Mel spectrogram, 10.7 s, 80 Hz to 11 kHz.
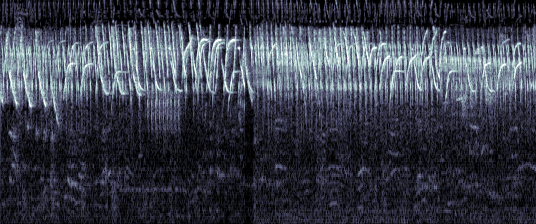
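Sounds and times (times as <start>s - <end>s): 
standard canaries singing in a dense chorus: 0.0s - 10.7s.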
